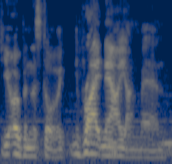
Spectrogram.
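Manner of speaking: mock firm, commanding tone. Voicing a character ordering someone to open the door: assertive tone. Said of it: "an assertive tone".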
